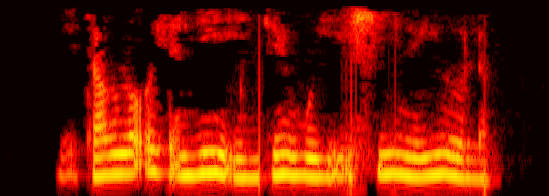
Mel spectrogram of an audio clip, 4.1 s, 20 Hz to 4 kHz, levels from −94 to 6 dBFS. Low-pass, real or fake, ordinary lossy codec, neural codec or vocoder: 3.6 kHz; real; MP3, 16 kbps; none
